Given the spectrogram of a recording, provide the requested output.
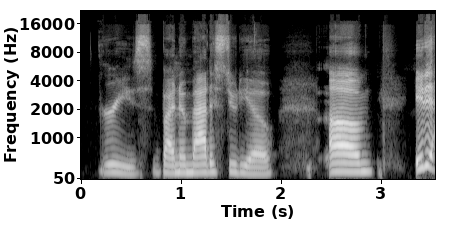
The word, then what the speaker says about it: Gris: soul is greece right i say it right greece greece greece g-r-i-s not gris greez by nomada studio um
